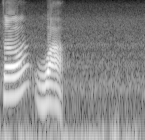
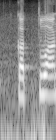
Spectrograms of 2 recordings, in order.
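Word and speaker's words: क्त्वा: आधा क आधा त वा। उच्चारण करते हैं त्वा, और लेकिन लिखते हैं आधा क आधा त वा, क्योंकि क का उच्चारण नहीं करते, उसे मन में ही बोलते हैं त्वा। कत्वा नहीं बोलेंगे क्योंकि क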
